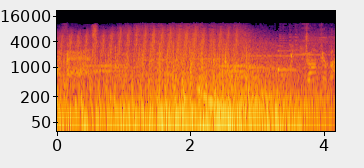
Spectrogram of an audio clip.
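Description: Bombs explode on the core in the Squadron video game as a dense, loud wall of rumbling blasts and metallic clatter. The sound is continuous and layered, with a descending tone sweeping through the middle.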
